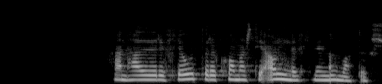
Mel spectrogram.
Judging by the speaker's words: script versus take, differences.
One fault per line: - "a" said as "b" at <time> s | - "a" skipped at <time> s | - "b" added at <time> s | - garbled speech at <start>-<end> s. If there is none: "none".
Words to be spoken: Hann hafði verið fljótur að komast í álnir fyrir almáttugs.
none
